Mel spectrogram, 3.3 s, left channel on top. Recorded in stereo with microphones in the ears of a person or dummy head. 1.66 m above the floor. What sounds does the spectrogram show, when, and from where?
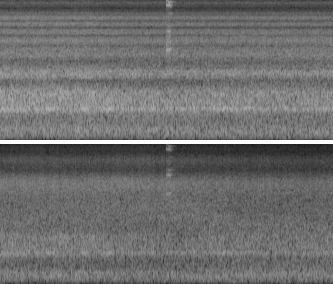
0.0 s a fan: 75° left (ahead or behind)
1.7 s cutlery clinking: 20° left (ahead or behind)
